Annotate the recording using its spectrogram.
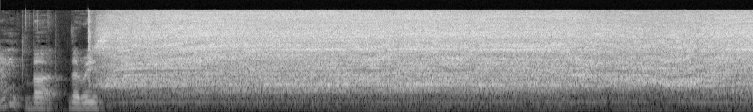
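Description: A heat gun blows with a steady, loud whooshing hiss.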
